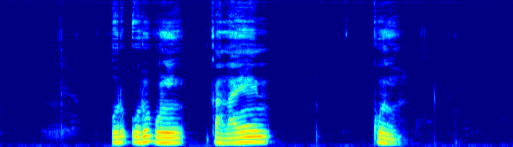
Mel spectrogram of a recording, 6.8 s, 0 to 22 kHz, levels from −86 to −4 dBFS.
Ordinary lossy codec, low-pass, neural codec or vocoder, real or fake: none; none; none; real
